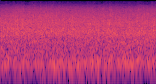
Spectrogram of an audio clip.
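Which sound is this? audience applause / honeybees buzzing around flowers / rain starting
rain starting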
